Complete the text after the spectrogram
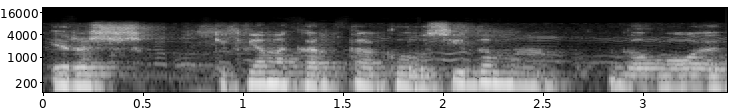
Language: Lithuanian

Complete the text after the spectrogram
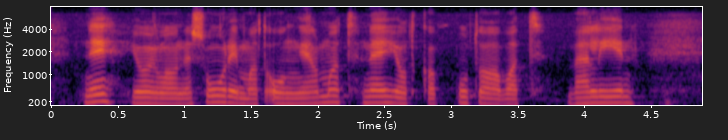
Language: Finnish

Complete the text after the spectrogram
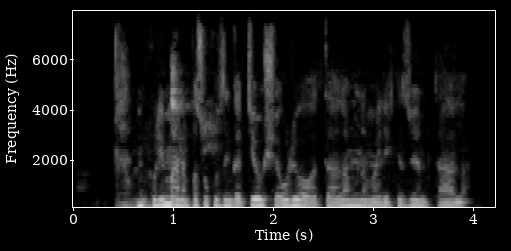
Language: Swahili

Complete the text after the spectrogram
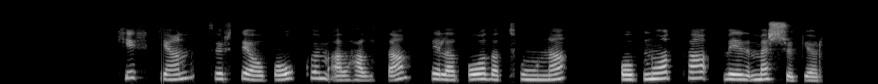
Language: Icelandic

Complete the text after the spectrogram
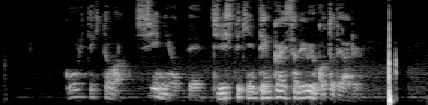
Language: Japanese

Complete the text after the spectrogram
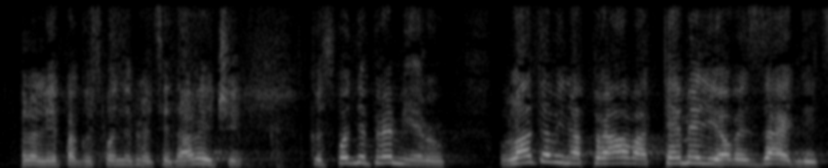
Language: Croatian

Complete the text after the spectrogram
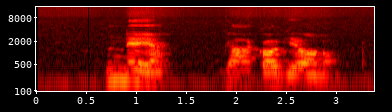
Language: Igbo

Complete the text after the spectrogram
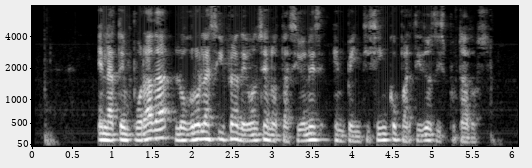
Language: Spanish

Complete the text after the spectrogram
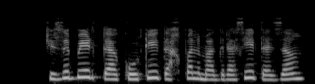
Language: Pashto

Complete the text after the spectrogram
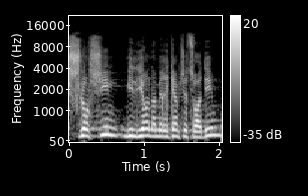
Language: Hebrew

